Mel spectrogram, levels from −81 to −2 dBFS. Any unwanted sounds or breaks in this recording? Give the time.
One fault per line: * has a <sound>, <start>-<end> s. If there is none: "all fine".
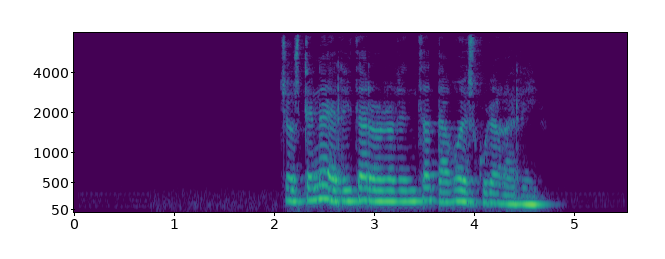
all fine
